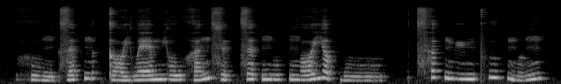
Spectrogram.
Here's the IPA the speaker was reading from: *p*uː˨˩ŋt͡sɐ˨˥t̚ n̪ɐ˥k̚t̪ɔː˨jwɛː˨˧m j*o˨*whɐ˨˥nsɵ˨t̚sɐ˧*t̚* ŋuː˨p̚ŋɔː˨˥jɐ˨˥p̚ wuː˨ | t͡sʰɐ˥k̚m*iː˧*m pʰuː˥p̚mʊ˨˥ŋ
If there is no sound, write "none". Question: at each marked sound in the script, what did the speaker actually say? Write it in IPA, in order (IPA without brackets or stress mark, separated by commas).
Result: h, o˨, t̚, yː˧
